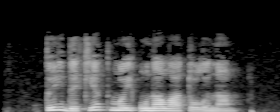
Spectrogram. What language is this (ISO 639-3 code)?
chm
